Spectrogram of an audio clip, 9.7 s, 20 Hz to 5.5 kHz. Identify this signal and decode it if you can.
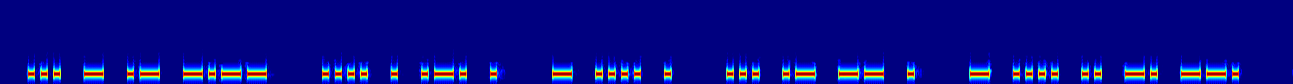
Morse code, heard as a keyed tone, about 25 wpm, 700 Hz. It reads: STAY HERE THE SAME THING
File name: Pinocchio / Pinocchio ch4 20 25 ik1hge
